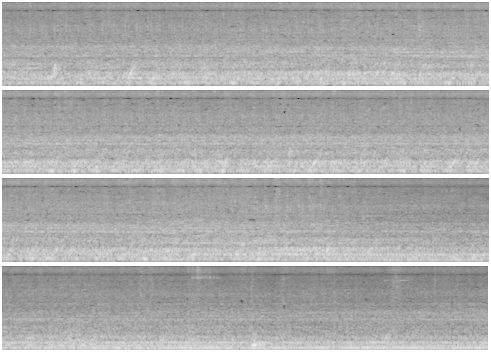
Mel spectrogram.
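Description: An outboard engine runs steadily with a loud, rough idle.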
